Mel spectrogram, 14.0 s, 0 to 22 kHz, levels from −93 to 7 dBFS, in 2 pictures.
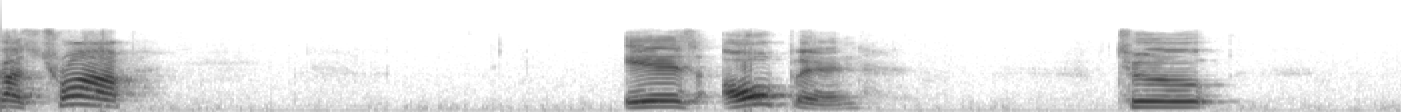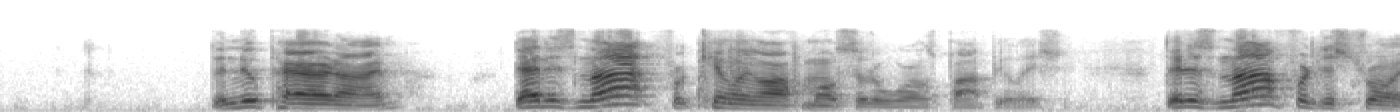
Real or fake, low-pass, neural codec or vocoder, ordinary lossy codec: real; 7.2 kHz; none; Opus, 24 kbps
